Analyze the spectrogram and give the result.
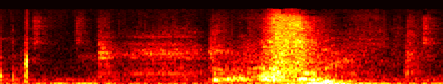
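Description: A single sudden sneeze with a sharp, breathy burst of hissing noise after a brief intake, lasting under a second before fading out.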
